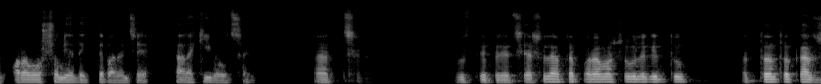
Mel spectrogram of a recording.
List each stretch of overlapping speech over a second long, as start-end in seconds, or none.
none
